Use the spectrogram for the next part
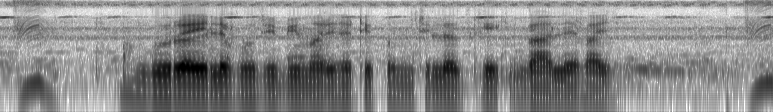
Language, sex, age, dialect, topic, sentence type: Marathi, male, 18-24, Varhadi, agriculture, question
